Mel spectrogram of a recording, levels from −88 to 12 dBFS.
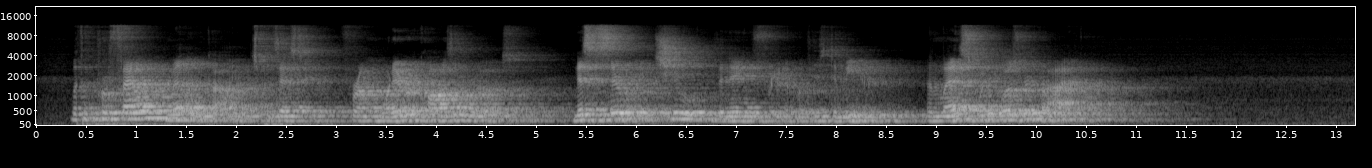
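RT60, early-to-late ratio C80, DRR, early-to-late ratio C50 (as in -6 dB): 2.3 s, 0.0 dB, -4.0 dB, -2.5 dB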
